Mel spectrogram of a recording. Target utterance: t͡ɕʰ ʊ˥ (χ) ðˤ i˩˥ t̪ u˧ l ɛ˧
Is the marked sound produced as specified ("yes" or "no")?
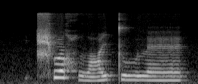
yes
